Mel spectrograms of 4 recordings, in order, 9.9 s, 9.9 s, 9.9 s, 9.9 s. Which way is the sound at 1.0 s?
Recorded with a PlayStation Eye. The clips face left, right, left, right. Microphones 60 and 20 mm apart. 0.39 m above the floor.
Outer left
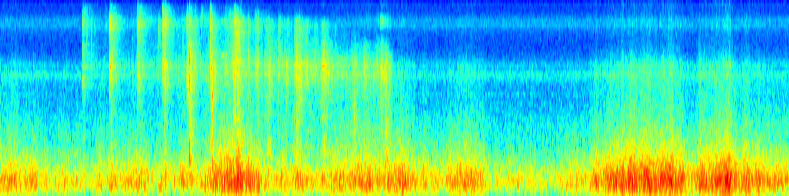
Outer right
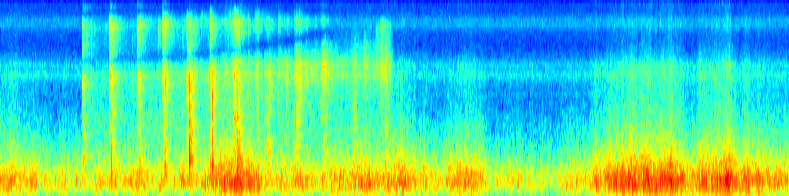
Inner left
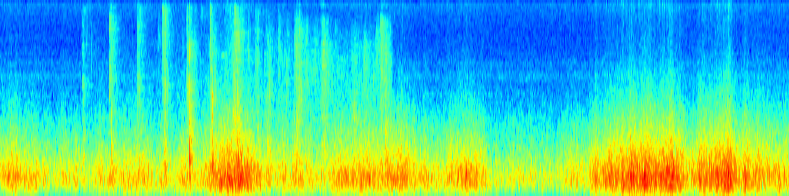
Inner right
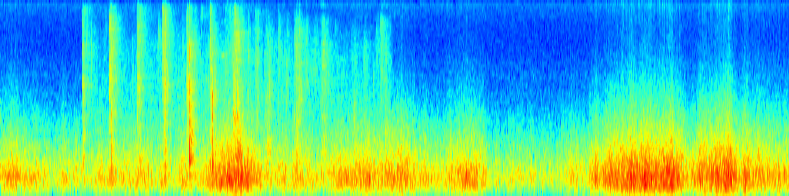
55° right (ahead or behind).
